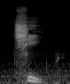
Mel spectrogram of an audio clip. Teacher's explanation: The tongue comes up to make contact with the back part of the alveolar ridge to form a stop closure. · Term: affricate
